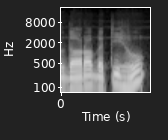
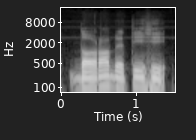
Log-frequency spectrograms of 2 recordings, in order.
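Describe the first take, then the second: First: The word ends with an 'u' vowel. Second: The word ends with an 'i' vowel. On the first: The speaker calls it wrong. "Kita tidak baca dorobatihu" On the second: The speaker calls it right. "tapi dorobatihi"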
